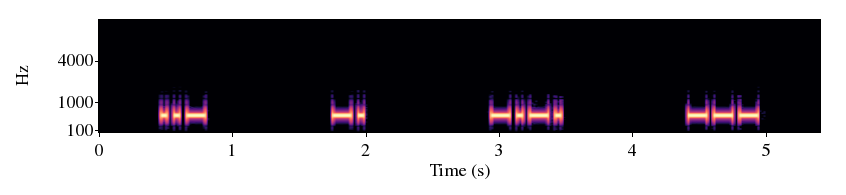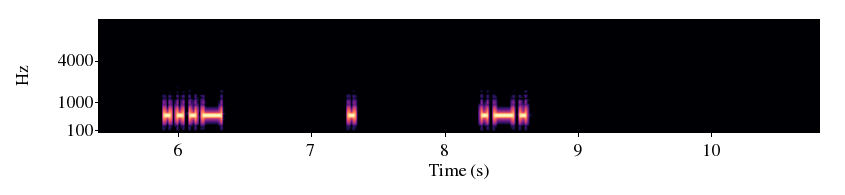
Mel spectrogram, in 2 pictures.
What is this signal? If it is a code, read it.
Morse code, heard as a keyed tone, about 25 wpm, spaced as for 8 wpm, 600 Hz. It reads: UNCOVER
